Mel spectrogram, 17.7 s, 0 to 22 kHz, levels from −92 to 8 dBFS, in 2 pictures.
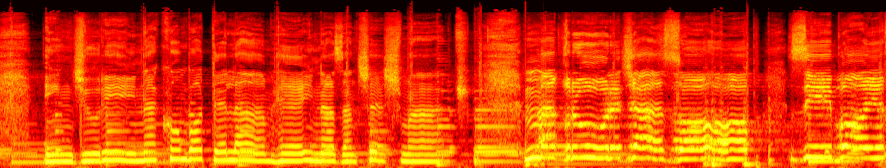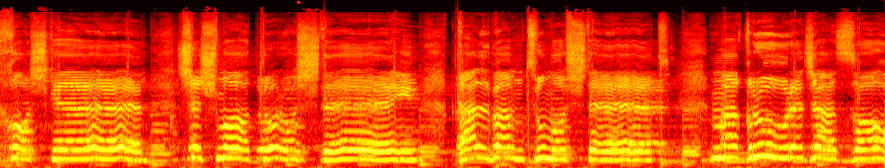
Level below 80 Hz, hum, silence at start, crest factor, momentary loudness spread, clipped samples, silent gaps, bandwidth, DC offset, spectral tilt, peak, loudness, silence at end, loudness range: -48 dBFS; none; 0 s; 14 dB; 6 LU; under 0.1%; none; 17.5 kHz; under 0.1%; -4 dB/octave; 0 dBFS; -13 LUFS; 0 s; 2 LU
